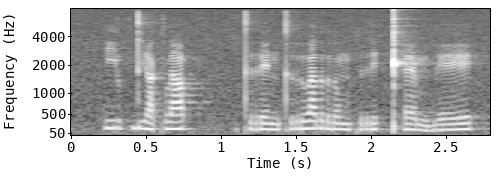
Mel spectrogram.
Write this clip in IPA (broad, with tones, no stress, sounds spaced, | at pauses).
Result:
j ɯ˦˥ k̚ d i˩˦ a̯ k l a˥˩ p̚ | t r e˨˩ n t r u˥˩ a̯ r o˨˩ m p r i˨˩ t̚ kʰ ɛː˨˩ m b eː˦˥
